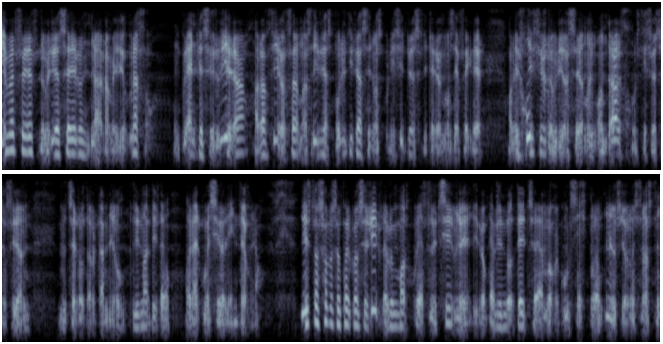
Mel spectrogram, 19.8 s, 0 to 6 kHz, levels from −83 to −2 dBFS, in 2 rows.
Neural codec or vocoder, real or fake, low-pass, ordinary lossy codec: autoencoder, 44.1 kHz, a latent of 192 numbers a frame, MeloTTS; fake; 5.4 kHz; none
